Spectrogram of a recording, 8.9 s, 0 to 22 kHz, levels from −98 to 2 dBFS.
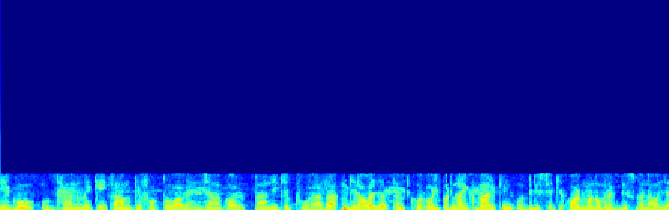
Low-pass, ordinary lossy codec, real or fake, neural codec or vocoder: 7.2 kHz; AAC, 16 kbps; real; none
